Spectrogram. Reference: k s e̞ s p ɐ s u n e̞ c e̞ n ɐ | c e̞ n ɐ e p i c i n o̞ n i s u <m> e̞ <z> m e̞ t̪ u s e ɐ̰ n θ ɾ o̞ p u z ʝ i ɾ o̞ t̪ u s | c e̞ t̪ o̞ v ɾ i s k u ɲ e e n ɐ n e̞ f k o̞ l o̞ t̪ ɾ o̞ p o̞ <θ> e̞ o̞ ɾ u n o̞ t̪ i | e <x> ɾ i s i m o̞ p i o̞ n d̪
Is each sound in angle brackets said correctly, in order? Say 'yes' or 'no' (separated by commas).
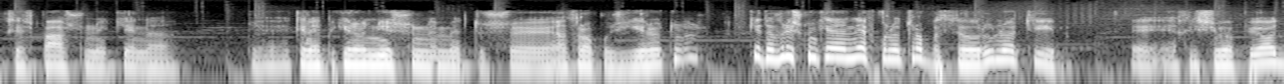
no, no, yes, yes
